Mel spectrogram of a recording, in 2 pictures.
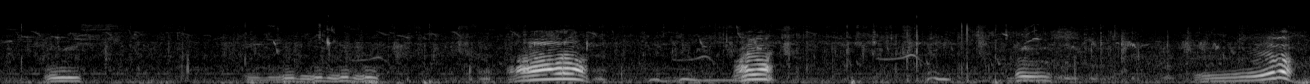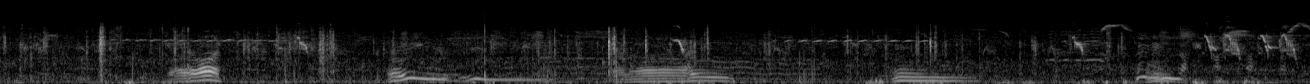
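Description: Buffaloes grunt and low close by.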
